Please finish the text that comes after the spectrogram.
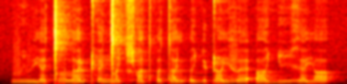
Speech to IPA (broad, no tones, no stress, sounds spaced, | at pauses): v i v j ɛ ɡ͡ǀ ɐ l ɐ lʲ ʈʰ ɛ ŋ͡ǀ ɐ t͡ɕʰ ɐ t ʔ ə t ɐ lʲ ʔ ə ʎ ə ʈ ɐ j v ɛ ʔ ɐ ʎ i ɣ ɛ j ɐ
